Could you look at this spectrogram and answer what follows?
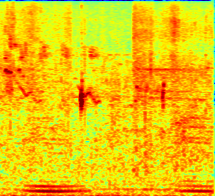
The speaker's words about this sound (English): Bullfrogs, they wipe out the native frogs like the leopard frogs. They also can take a small turtle.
